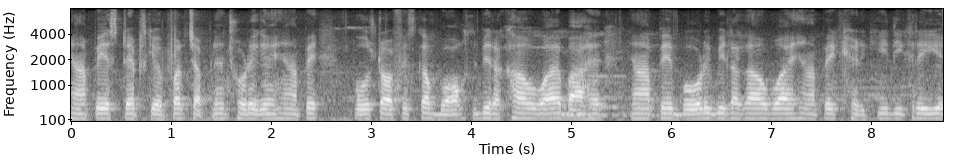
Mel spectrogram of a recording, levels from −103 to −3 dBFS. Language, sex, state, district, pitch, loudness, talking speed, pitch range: Hindi, male, Maharashtra, Mumbai Suburban, 130 Hz, -17 LUFS, 225 wpm, 125-130 Hz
